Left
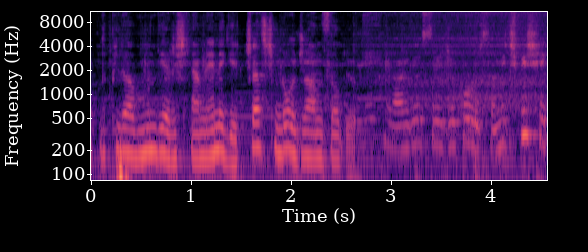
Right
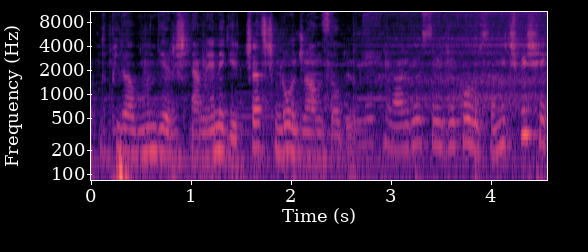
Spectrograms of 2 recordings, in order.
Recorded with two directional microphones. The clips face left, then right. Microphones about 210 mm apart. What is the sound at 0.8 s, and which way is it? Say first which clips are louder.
Speech: left 5 dB; 50° left (ahead or behind).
